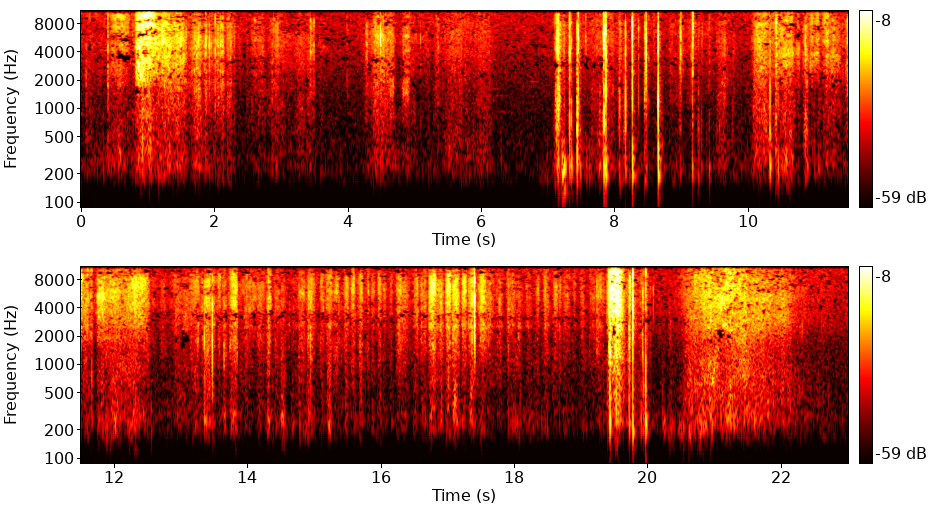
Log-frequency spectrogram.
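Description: Rustling and scraping of a cloth bedspread as a fabric toy mouse is dragged over it, coming in bursts. A quick cluster of clicks and knocks comes about seven to nine seconds in, and a sharper pair, the loudest moment, about nineteen and a half seconds in.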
